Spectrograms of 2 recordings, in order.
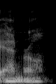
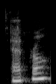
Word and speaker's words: admirable: servanthood heart is very admirable. Admiral? Is that the right word? Pretty close. Okay. Admirable. Admirable. Okay, there we go. I had extra syllable.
